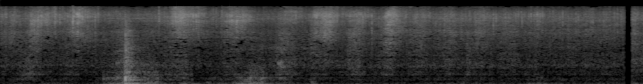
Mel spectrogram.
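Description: Egg-and-scallion pancake sizzling in hot oil in a wok while a wooden spatula scrapes and pushes it around the pan, with a sharp knock a little over a second in.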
